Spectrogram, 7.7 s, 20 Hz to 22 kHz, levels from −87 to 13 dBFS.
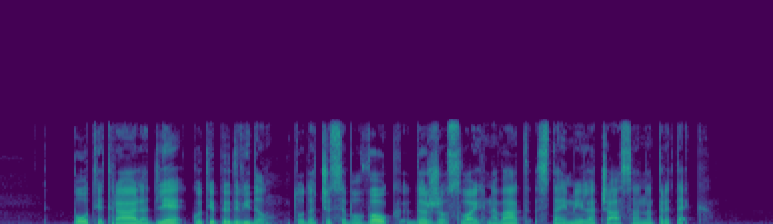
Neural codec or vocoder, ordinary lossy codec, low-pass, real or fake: none; none; 9.9 kHz; real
